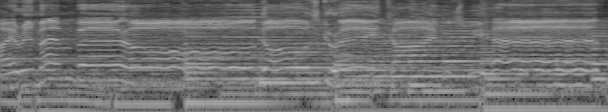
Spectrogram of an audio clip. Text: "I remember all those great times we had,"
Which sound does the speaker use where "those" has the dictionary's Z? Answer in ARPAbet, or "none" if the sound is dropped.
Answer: Z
